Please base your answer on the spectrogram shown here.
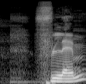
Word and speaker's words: phlegm: the issue of spelling phlegm is notorious for confounding even the most skilled linguists with its silent or G and seemingly random letter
